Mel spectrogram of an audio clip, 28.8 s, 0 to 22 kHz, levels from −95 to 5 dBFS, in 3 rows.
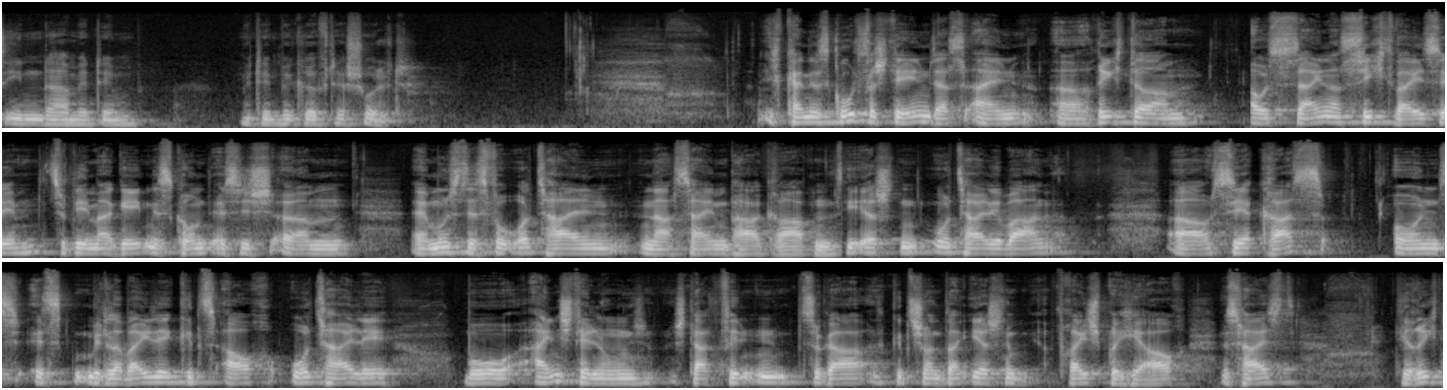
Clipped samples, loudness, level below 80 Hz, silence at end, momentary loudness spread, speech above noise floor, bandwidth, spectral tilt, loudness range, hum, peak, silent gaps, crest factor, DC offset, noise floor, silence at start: under 0.1%; -22 LUFS; -62 dBFS; 0 s; 14 LU; 38 dB; 17.5 kHz; -4 dB/octave; 6 LU; none; 0 dBFS; none; 22 dB; under 0.1%; -60 dBFS; 0 s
